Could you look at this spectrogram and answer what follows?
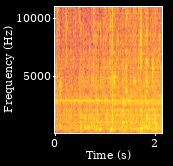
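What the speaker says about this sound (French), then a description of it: "qu'on fait passer de l'eau dans le sable" Water pours steadily through sand, a continuous close gushing and fizzing rush at even volume with no talk.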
